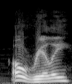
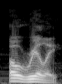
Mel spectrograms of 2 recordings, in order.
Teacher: if I say, oh really, with a rising intonation, it sounds like I'm genuinely curious or surprised. But if I say, oh really, with a flat, falling tone, it sounds sarcastic or dismissive.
